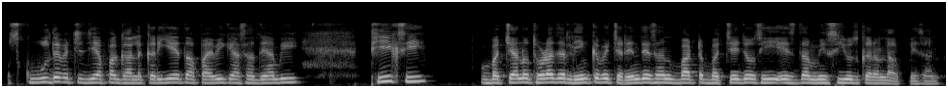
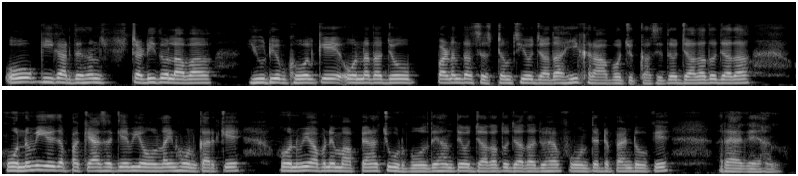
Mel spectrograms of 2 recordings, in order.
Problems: none marked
